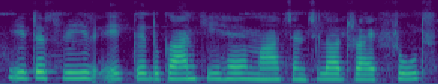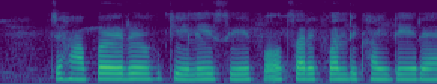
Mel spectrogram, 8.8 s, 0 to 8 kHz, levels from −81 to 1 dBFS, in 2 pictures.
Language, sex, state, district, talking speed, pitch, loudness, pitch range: Hindi, female, Uttar Pradesh, Jalaun, 145 wpm, 195 Hz, -32 LUFS, 190-210 Hz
